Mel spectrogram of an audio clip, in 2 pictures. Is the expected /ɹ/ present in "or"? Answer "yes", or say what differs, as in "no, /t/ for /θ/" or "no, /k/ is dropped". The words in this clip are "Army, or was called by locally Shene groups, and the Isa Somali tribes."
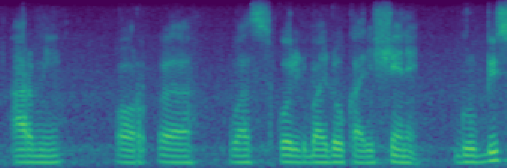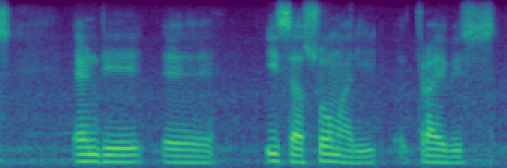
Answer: yes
